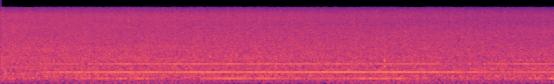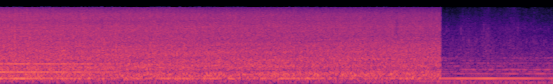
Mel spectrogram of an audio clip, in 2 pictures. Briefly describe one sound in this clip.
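A shallow river rushes and splashes over rocks close by.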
